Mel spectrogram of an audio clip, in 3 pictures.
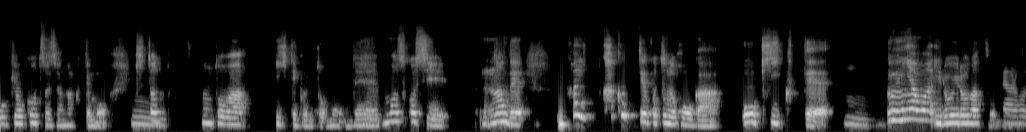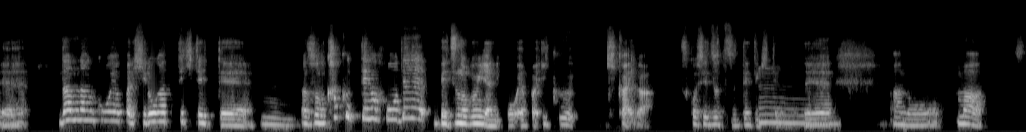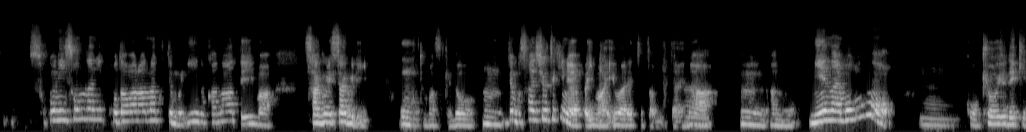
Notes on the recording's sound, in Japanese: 収録場所： オンライン (Zoom)。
